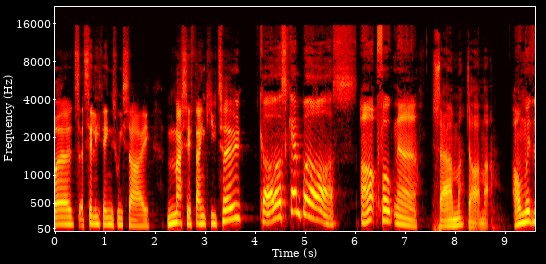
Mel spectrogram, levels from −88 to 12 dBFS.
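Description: At 0.56, 1.36, 2.52 and 7.84 s the speech skips forward, most likely a dropped buffer (overrun), where samples got overwritten before being read. Roughly 70 ms vanishes at the first and last, about 40 ms at the middle two, with no gap.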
